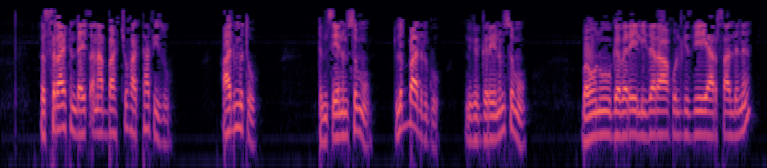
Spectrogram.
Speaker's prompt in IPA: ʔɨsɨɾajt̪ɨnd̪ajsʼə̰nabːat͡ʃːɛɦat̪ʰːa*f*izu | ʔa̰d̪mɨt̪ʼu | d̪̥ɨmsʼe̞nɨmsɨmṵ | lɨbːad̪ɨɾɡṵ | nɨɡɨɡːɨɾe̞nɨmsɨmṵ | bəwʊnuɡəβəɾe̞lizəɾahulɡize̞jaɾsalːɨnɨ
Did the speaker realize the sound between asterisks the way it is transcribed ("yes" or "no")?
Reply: yes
